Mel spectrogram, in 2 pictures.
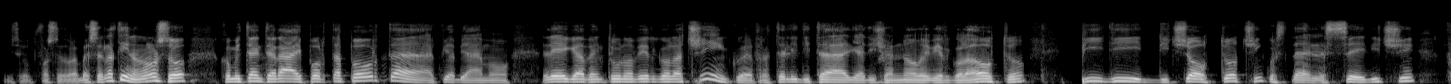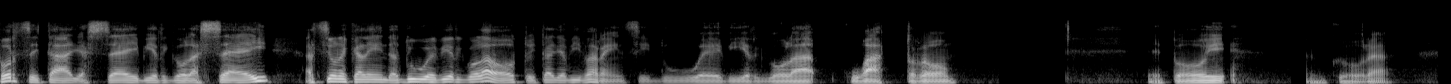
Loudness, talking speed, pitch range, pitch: -20 LUFS, 75 wpm, 90-130 Hz, 105 Hz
